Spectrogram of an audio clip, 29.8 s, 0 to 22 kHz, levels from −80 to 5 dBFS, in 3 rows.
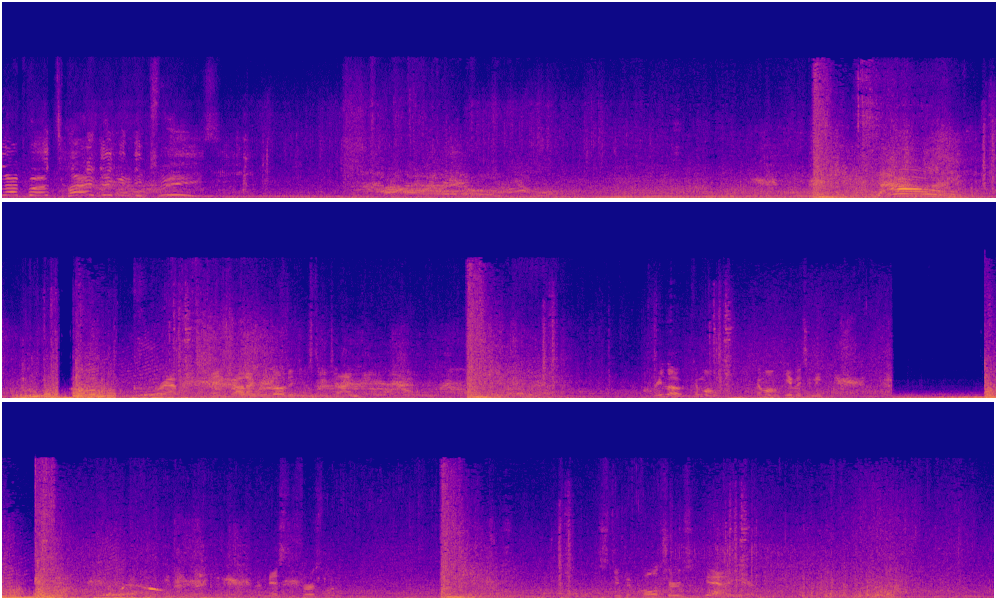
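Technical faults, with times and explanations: No technical faults can be heard anywhere in the audio, and the signal stays steady and intact throughout.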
